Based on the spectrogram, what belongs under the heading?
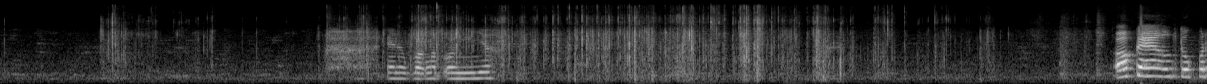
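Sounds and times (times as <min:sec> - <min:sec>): plastic packaging crinkling: 0:00.9 - 0:10.2.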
